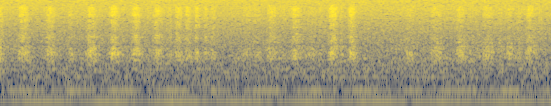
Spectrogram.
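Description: Paintbrush bristles working thinned paint onto a stretched canvas: a run of faint, irregular brushing strokes. A steady low hum lies underneath.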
